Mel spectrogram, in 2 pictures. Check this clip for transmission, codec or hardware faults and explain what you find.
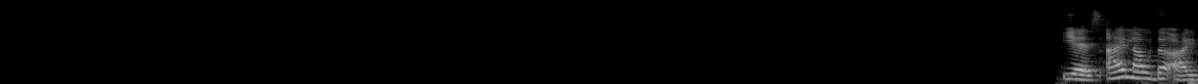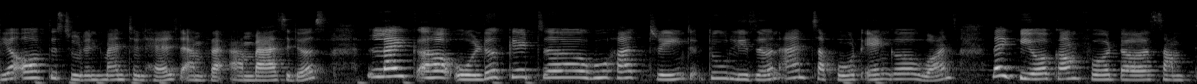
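No faults detected.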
